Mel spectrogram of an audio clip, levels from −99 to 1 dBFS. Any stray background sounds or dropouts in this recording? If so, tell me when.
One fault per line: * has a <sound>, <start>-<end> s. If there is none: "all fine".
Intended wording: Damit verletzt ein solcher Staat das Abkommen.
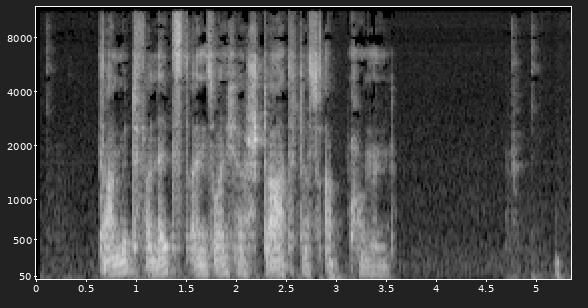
all fine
